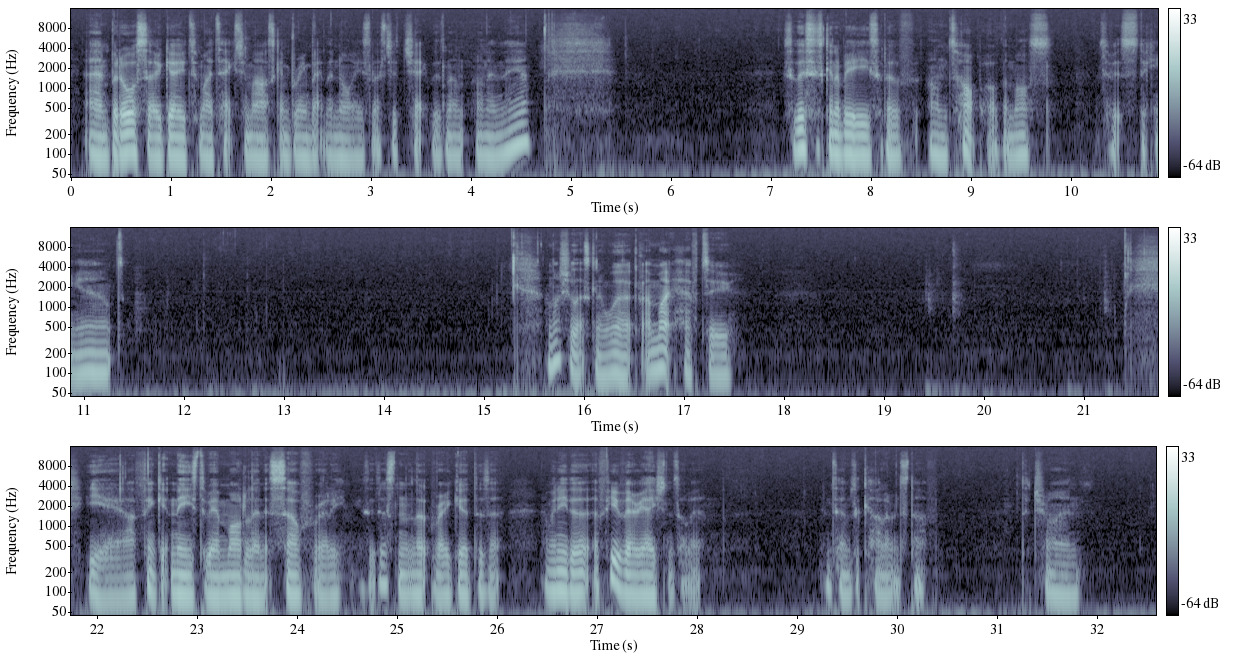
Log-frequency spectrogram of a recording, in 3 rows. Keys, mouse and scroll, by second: 2.2-3.7 drag, 3.7-4.9 middle drag, 4.9 f, 5.4-15.4 drag, 15.4-21.4 middle drag, 21.4-27.4 drag, 27.4 middle click, 27.6-32.5 drag.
